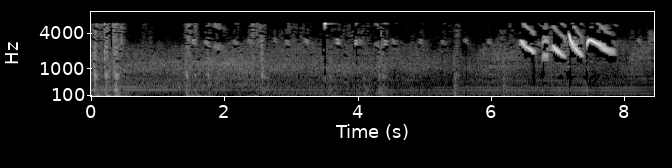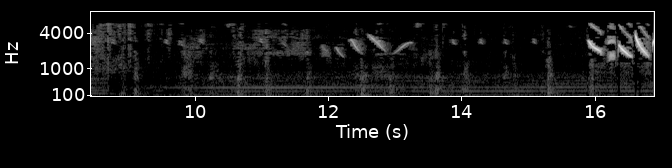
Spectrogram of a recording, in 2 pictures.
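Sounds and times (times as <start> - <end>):
green-winged saltator whistled song: 6.4 - 7.9, 15.9 - 16.8.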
